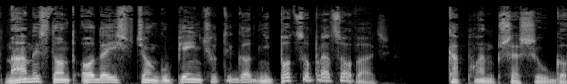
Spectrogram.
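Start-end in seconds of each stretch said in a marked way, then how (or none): 0.0-3.9 high, agitated protest; exasperated, pitched-up challenge; objecting. A narrator's reading. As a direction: argue that there is no point. Dale objects to the leader.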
